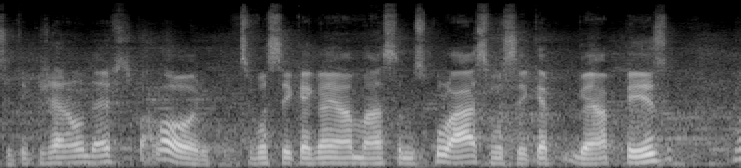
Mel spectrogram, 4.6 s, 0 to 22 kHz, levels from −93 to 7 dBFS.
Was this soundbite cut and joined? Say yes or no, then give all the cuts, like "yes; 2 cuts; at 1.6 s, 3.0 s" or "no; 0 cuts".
yes; 1 cut; at 1.6 s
